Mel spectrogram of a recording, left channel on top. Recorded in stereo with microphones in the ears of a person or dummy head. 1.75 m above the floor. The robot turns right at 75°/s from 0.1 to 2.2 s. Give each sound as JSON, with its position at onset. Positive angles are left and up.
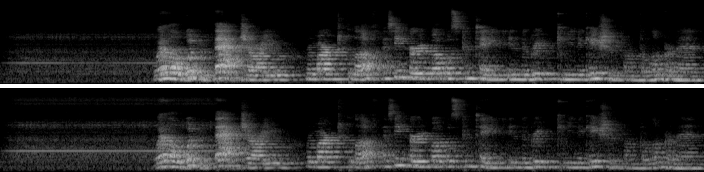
{"t": 1.5, "sound": "a woman speaking", "azimuth_deg": -25, "distance_m": 1.9}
